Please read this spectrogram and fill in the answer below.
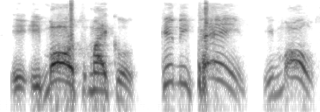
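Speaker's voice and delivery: hammed-up German accent, pitch climbing; German accent yell. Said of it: "He was screaming a thick German accent".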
